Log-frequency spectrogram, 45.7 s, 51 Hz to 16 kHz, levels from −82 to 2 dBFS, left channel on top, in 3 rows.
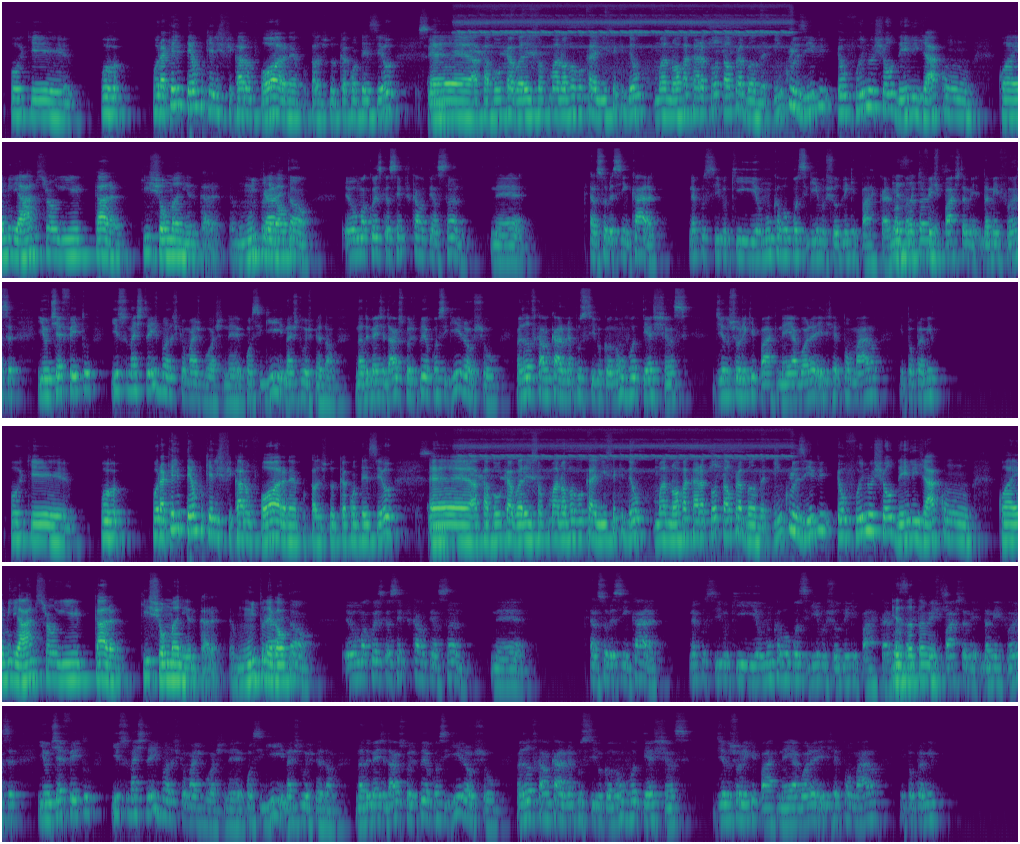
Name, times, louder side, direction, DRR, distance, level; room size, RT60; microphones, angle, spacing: voice 1, 0.1-1.0 1.5-1.8 2.3-5.8 6.4-14.5 15.0-17.0 17.4-19.6 28.6-29.3, right 2 dB, 45° right, 0.4 m, -29 dB
voice 2, 6.3-6.6 19.1-19.8 20.3-22.2 22.6-23.1 24.1-25.1 25.5-35.5 35.8-37.9 38.2-40.8 41.1-43.6 43.9-44.4, left 3 dB, 90° left, 0.4 m, -36 dB
sound 1, 6.7-11.9, left 3 dB, 45° left, 0.7 m, -43 dB
2.7 x 2.1 x 2.3 m
head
